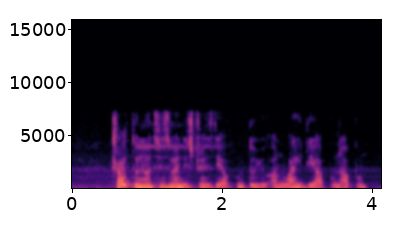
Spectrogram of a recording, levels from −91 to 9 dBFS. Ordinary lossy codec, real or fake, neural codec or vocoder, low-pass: MP3, 64 kbps; fake; codec, 16 kHz, 8 kbps, FunCodec, trained on LibriTTS, 25 frames a second; 7.2 kHz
